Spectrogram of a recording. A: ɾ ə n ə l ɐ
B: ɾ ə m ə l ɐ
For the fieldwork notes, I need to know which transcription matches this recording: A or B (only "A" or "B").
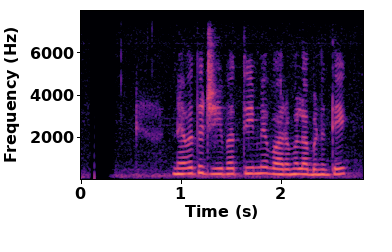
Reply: B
